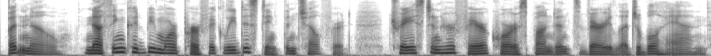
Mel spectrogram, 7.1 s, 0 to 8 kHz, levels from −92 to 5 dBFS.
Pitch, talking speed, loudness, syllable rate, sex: 140 Hz, 150 wpm, -20 LUFS, 4.7 syllables/s, female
